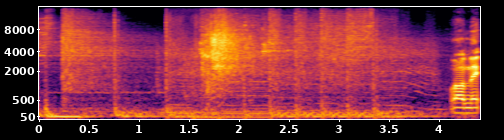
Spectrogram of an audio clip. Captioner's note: pot shattering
